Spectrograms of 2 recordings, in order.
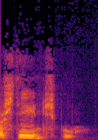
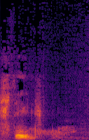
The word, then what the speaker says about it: Steningsbo: Det säger uttalar stensbo. – Var det det gamla uttalet det? – Ja, det är det gamla uttalet, stensbo.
